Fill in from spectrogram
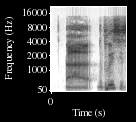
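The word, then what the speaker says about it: Du Plessis: Duplessis, I believe it's pronounced Duplessis. – Yes, I actually know that because I made it a point to learn it.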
